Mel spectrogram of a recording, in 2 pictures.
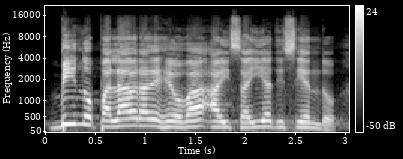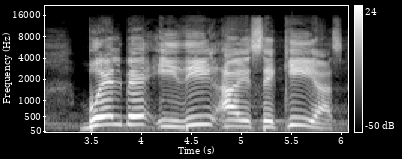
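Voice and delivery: loud, slow, high preaching of the text; solemn scripture reading. Acted. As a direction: proclaim the verses over the music. Scripture read with preaching force.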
